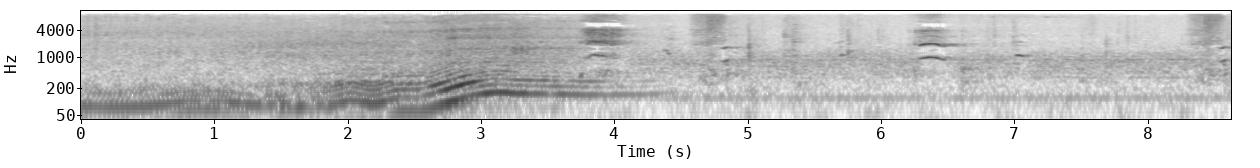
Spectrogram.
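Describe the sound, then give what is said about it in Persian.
A car driving off: the engine revs with a rising pitch, then settles to a quieter low rumble with a few faint clatters. “پسر جوان سوار ماشین میشه و حرکت میکنه.”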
